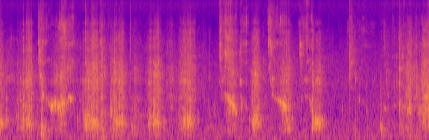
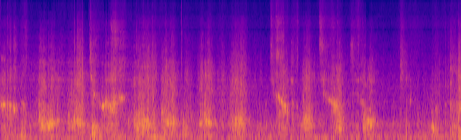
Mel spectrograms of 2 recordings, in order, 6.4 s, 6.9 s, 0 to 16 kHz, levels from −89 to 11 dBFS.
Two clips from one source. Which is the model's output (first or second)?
second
